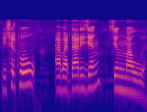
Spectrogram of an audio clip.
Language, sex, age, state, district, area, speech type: Bodo, female, 60+, Assam, Chirang, rural, spontaneous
